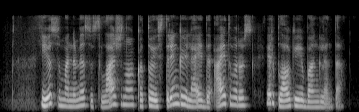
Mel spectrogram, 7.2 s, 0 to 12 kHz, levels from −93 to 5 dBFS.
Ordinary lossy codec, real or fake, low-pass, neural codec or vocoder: MP3, 96 kbps; real; 7.2 kHz; none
